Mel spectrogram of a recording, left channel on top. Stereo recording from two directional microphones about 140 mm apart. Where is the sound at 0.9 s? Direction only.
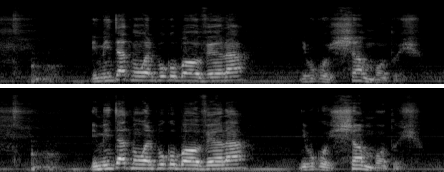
25° right (ahead or behind).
